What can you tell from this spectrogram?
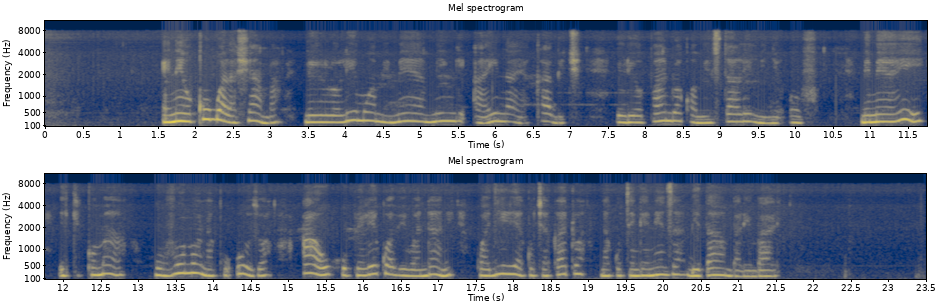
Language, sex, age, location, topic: Swahili, female, 25-35, Dar es Salaam, agriculture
